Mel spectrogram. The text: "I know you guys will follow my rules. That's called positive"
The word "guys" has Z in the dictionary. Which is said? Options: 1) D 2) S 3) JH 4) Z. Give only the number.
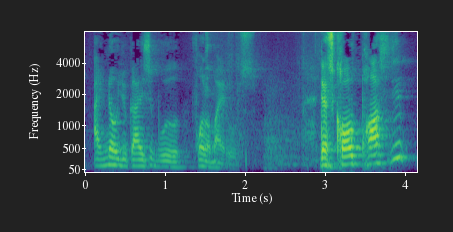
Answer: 2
